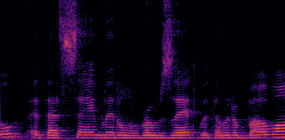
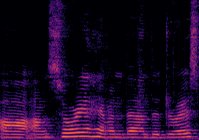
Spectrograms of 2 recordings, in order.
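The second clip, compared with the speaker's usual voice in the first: normal talking voice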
